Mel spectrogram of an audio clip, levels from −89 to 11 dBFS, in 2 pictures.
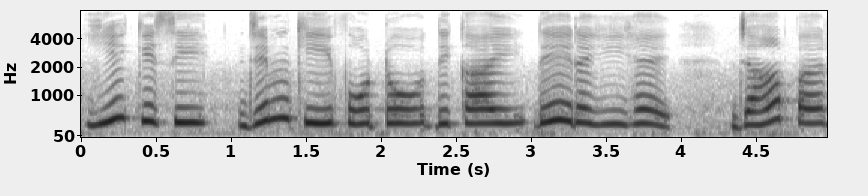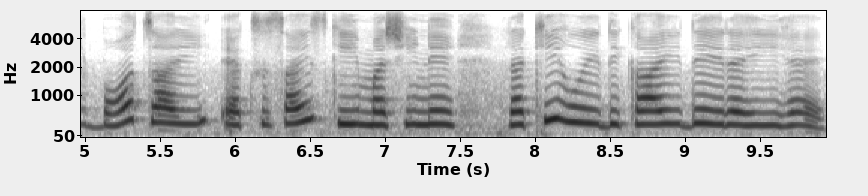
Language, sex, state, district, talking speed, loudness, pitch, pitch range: Hindi, female, Rajasthan, Jaipur, 135 wpm, -12 LUFS, 335 Hz, 315-360 Hz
